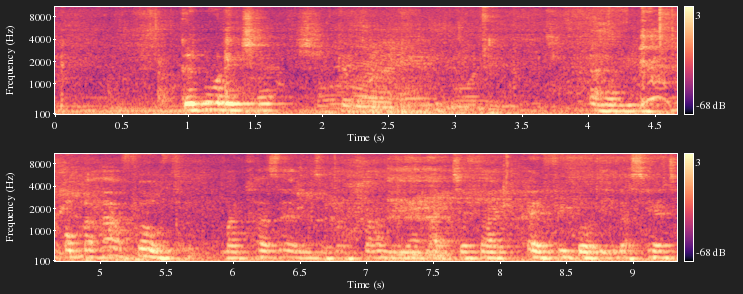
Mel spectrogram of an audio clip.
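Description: A woman speaks through a microphone with feeling, echoing in a large hall.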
